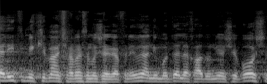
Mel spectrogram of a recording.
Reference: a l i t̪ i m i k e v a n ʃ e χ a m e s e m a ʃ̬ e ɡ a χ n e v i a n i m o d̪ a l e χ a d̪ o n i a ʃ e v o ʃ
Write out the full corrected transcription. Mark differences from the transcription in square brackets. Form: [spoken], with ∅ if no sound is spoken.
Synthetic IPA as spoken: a l i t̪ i m i k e v a n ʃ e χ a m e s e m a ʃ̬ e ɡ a [f] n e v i a n i m o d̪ [e] l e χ a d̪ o n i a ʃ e v o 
